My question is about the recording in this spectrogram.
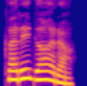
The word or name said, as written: ಕರಿಕಾರೆ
